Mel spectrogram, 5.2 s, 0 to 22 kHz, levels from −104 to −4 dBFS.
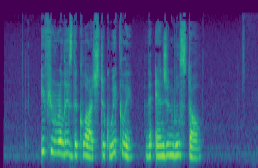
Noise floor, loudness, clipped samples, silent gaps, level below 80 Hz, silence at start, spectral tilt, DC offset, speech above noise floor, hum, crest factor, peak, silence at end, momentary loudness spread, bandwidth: -69 dBFS; -29 LUFS; under 0.1%; none; -86 dBFS; 0.8 s; -3.5 dB/octave; under 0.1%; 40 dB; none; 18 dB; -12 dBFS; 1.15 s; 7 LU; 16 kHz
